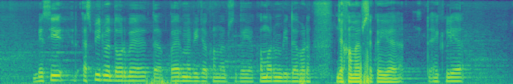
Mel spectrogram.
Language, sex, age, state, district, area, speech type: Maithili, male, 45-60, Bihar, Madhepura, rural, spontaneous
